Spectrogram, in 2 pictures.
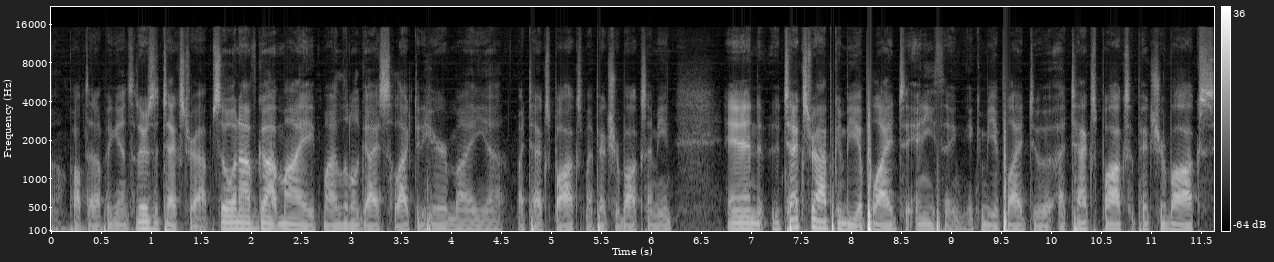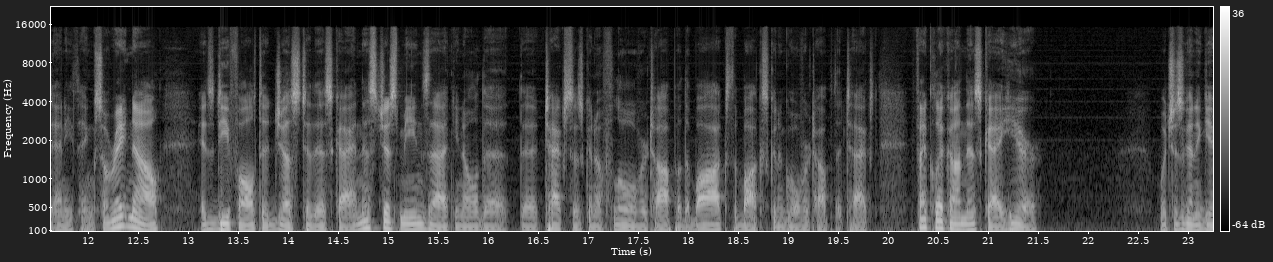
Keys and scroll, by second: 0.0 alt+super+w.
